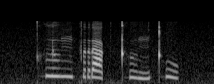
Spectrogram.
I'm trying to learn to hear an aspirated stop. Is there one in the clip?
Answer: yes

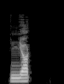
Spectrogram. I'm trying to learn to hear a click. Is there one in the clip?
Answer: no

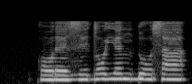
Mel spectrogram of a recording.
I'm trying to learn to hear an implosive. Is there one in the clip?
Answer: yes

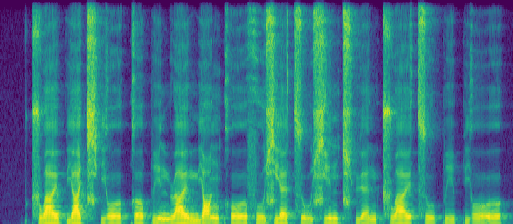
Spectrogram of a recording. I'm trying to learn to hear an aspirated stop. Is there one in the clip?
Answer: yes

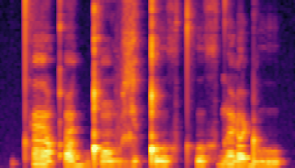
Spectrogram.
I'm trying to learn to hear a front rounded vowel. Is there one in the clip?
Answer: no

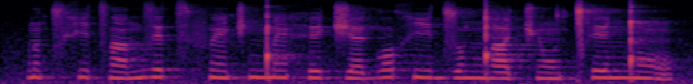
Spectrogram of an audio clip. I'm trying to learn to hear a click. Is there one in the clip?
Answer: yes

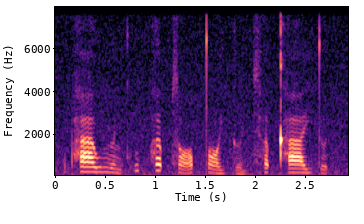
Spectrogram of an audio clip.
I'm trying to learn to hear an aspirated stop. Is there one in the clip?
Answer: yes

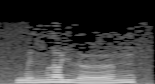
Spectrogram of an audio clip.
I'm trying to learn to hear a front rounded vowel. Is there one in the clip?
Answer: yes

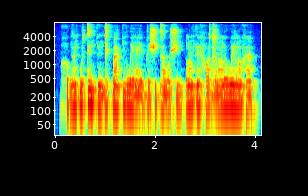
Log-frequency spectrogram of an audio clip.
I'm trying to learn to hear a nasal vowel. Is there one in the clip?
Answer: yes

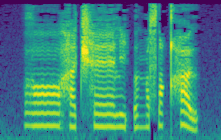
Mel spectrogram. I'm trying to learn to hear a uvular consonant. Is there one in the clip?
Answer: yes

